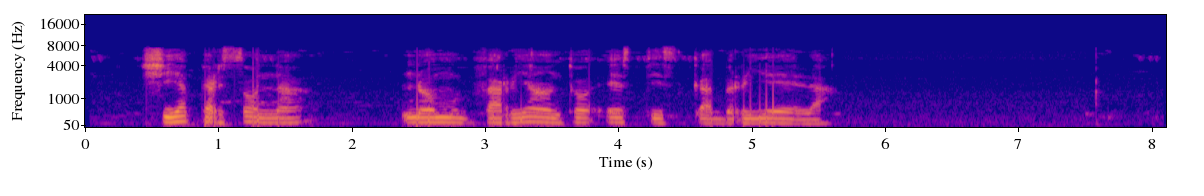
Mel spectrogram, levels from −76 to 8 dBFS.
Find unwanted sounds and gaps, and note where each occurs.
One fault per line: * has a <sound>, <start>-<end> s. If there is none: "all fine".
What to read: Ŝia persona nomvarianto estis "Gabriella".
all fine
